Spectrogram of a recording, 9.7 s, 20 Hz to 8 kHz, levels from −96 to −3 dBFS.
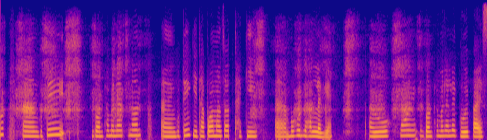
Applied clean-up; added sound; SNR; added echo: neural mask model RNNoise.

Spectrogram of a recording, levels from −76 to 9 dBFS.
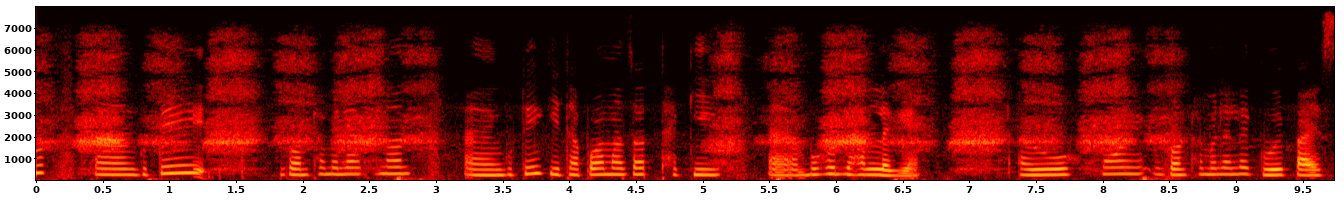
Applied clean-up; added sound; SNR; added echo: none; Breathing; 10 dB; none.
